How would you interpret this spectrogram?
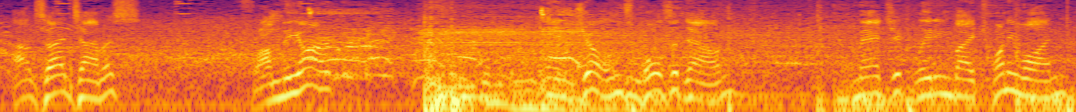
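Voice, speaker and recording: An excited male play-by-play announcer with a high voice calls basketball action in a sports video game. Loud music runs behind him, along with bouncing balls and slams. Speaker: play-by-play commentator. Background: music, bouncing basketball, dunks.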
